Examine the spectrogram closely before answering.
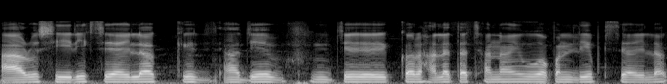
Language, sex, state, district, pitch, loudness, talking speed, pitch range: Maithili, male, Bihar, Sitamarhi, 115 Hz, -17 LUFS, 145 wpm, 110-120 Hz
